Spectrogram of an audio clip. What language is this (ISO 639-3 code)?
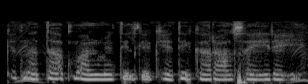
bho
